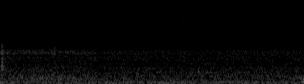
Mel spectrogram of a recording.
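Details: 160GB Seagate hard drive after cleaning slightly contaminated head assembly, previously clicking like a typewriter: quiet steady whir with no clicking or chattering; drive spins up, becomes ready and runs normally.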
